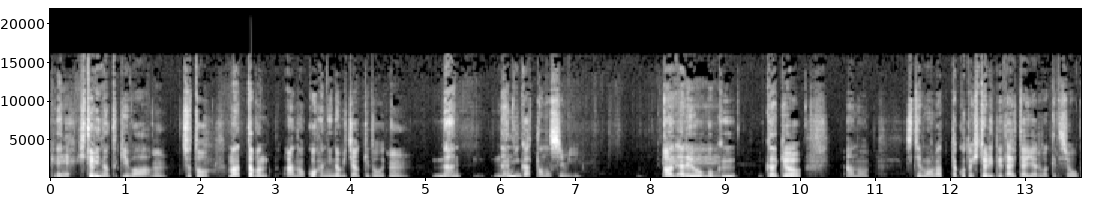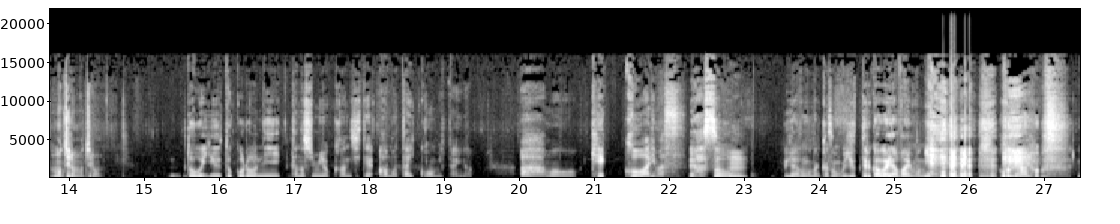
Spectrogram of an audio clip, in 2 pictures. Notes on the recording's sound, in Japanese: 今日は初のキャンプ収録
